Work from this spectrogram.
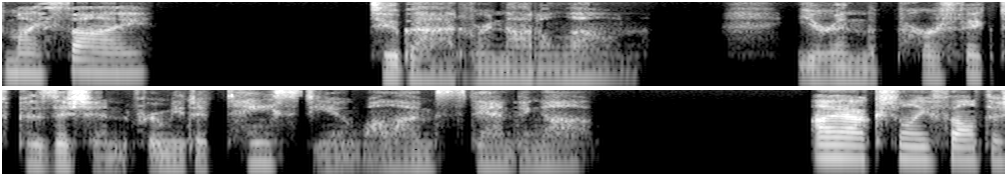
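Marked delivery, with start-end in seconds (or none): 1.8-8.0 low, soft teasing man's voice; low seductive man. Acted. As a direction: purr it low and close. Narrator voices Cade.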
